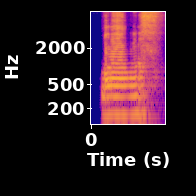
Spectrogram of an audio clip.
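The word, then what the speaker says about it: ك: অর্থাৎ পা ফা তারপরে আসি অন্যতম একটা পরিচিত হরফ কফ কফ এর উচ্চারণটা হবে মোটা এবং গলার মাঝখান থেকে কফ কফ তারপরের হরফের নাম হচ্ছে কাফ কাফ কাফ পাতলা কাফ তারপর হরফ হচ্ছে লাম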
